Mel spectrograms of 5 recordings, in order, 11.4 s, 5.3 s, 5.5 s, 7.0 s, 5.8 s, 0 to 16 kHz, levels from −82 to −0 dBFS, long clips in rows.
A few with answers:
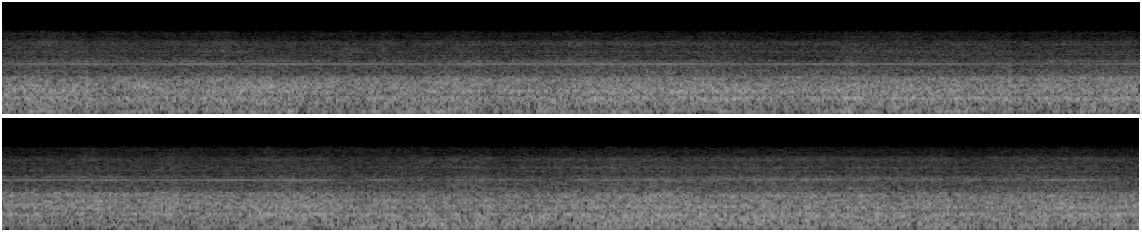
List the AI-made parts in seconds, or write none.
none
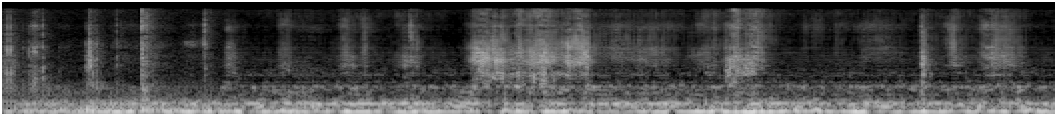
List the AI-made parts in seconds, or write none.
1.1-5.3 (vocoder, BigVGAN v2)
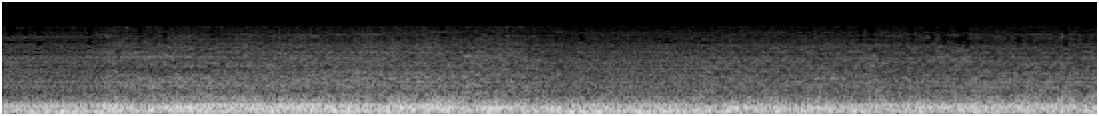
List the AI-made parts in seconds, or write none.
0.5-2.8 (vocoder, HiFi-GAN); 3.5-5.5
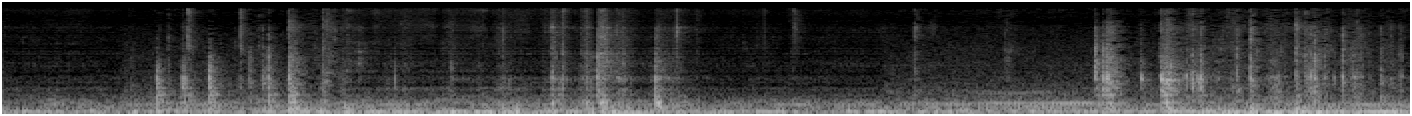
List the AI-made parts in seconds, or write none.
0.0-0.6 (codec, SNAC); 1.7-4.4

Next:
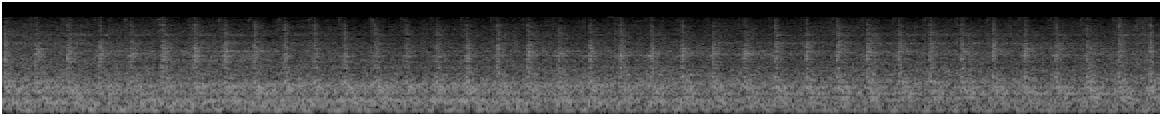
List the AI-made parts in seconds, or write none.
none

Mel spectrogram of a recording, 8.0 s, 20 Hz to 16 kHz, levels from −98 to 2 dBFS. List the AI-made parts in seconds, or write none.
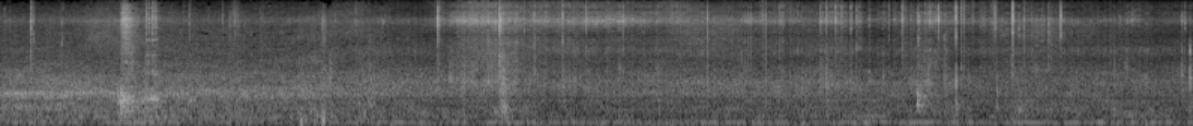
2.6-8.0 (codec, SNAC)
